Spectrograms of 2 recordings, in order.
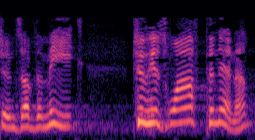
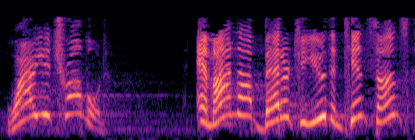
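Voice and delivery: husband pleading; 7 semitones higher than usual. Retold or imitated. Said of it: "He said".

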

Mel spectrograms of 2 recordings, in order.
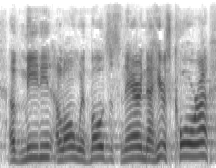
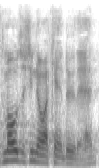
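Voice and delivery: lower, softer, patient voice; calm low God; 8 semitones lower, 7 dB quieter than usual. Retold or imitated. God calming angry Moses, lower and softer. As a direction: talk him down gently. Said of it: "And God says".

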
